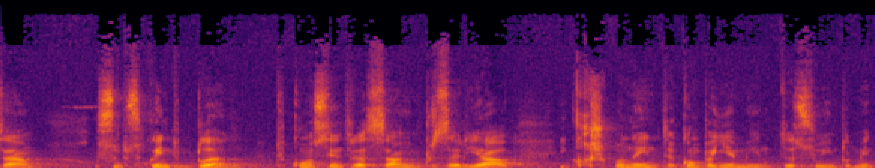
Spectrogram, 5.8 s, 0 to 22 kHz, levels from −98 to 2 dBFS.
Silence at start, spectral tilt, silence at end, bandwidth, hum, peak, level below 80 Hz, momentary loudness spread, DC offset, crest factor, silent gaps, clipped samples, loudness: 0 s; -2.5 dB/octave; 0 s; over 20 kHz; none; -6 dBFS; -72 dBFS; 10 LU; under 0.1%; 20 dB; none; under 0.1%; -25 LUFS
